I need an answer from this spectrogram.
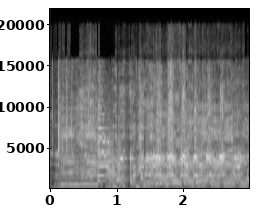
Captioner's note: funny buzzer; laughter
